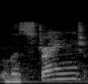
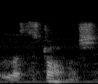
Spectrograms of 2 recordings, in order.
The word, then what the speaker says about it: Lestrange: or if you will, Lestrange. It really depends on how you pronounce the surname. People have been telling me different ways to pronounce it ever since I started saying Lestrange.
